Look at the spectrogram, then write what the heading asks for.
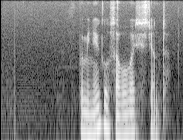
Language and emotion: Russian, neutral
